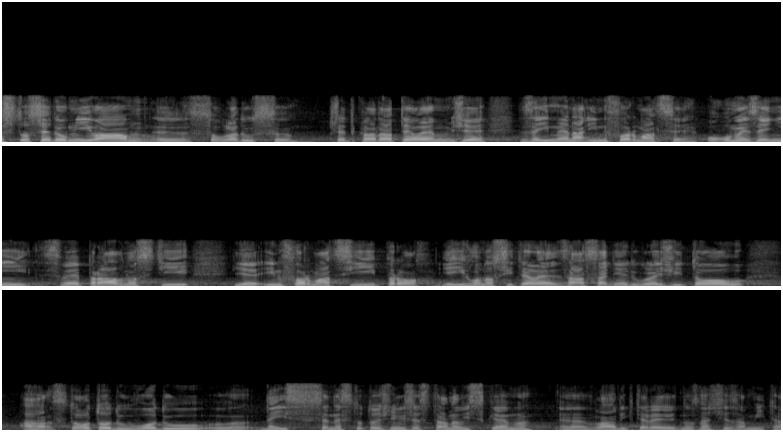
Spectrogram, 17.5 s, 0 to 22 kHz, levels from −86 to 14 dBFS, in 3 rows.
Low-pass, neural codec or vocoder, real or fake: 7.2 kHz; none; real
